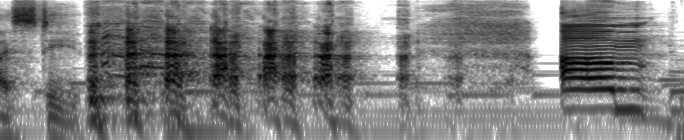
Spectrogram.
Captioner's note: laughter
